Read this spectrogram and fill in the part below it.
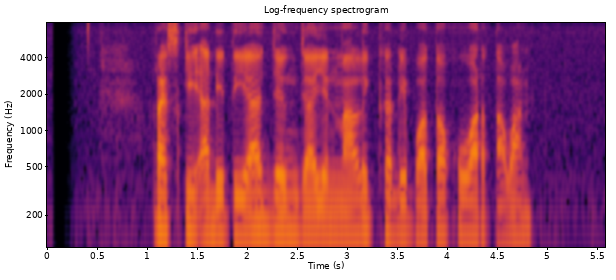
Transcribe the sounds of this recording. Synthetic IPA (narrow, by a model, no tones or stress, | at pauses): rɛskiadit̪iad͡ʒɨŋd͡ʒajənmalikːɨrdipɔt̪ɔkuwart̪a̰wan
